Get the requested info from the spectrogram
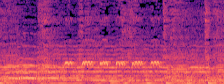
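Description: Traditional temple procession music: a shrill wind-instrument melody held over a steady pulsing low note, with a run of about six quick repeated high notes in the middle.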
